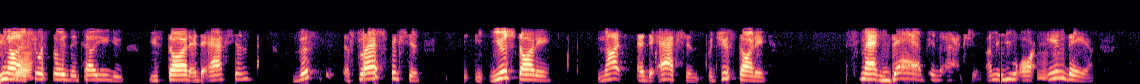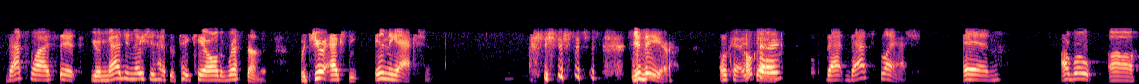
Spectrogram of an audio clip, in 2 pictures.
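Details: Adult woman who says she stutters sometimes, with word repetitions; stuttering.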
